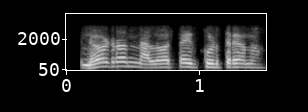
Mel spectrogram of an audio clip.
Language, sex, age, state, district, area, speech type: Kannada, male, 18-30, Karnataka, Bidar, urban, conversation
